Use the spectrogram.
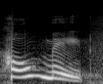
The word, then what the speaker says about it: homemade: And next one, homemade. Here also both the syllables are stressed.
